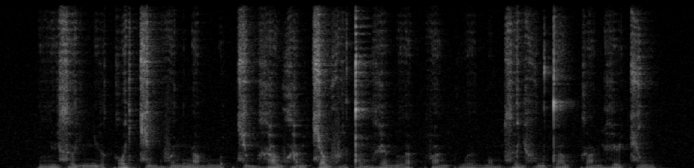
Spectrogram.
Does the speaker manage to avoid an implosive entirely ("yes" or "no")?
yes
